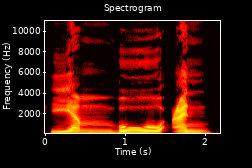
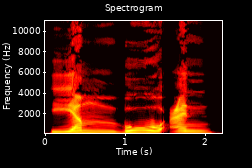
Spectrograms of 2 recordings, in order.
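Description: Both takes have the same delivery.

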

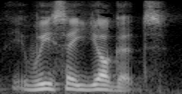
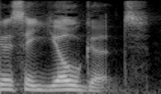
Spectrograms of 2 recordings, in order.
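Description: First: It is said in a British accent. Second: It is said in an American accent. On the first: "we say" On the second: "In America, they say"

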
